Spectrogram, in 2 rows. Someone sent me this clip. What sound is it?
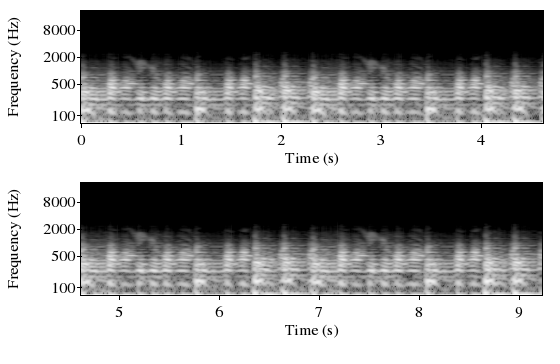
2 note riff 104bpm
